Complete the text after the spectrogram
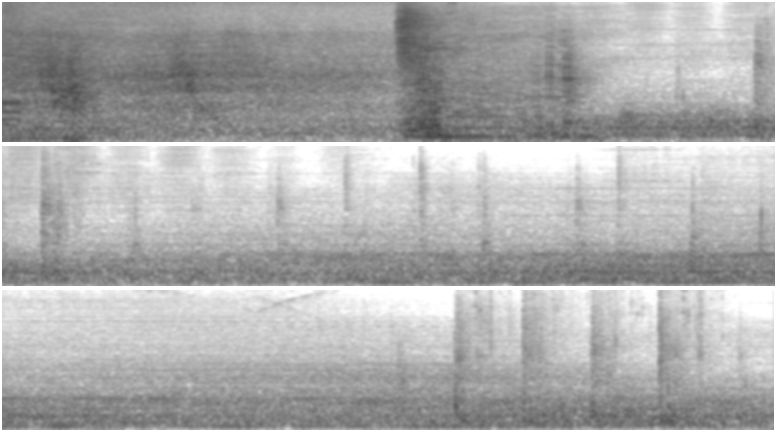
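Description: Footsteps clank on a metal walkway.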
